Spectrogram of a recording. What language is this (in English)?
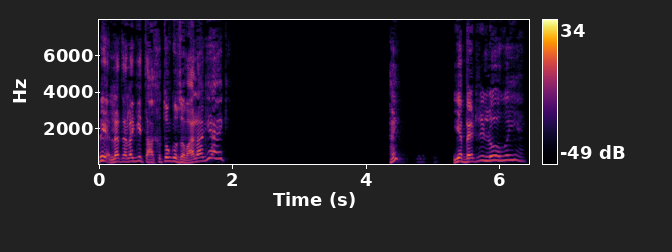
Urdu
